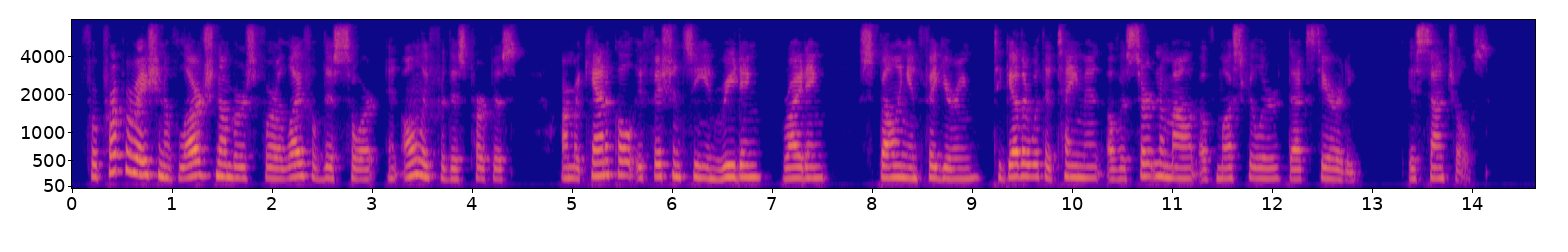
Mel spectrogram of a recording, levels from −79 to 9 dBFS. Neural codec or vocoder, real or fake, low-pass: none; real; 7.2 kHz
